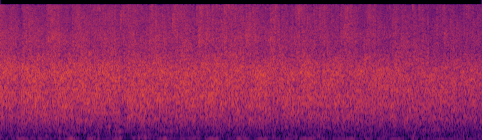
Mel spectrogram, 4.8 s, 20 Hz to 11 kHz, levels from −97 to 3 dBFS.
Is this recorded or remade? recorded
